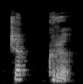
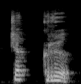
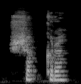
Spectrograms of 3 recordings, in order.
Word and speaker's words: chakra: it is pronounced as chakra see at the end the raw sound is kind of retroflex chakra it's not chakra it's not chakra it's not chakra it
